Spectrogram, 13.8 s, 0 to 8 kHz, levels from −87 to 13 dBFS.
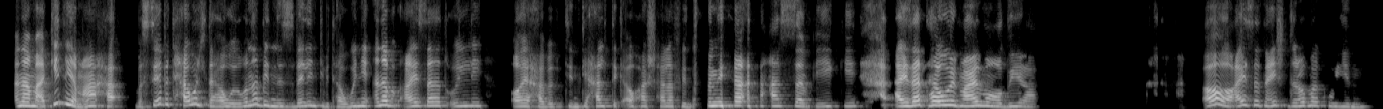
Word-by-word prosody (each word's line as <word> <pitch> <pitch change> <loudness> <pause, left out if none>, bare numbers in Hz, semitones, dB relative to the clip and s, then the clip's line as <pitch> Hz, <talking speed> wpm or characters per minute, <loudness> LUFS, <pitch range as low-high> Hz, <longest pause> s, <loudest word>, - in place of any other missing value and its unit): أنا 285 +2 +6
ما 270 - +6
أكيد 440 +3 +1
هي 335 - +6
معاها 275 +1 +3
حق، 230 -3 -1
بس 210 +5 -7
هي 345 - +1
بتحاول 380 -2 0
تهوِّن، 225 0 -3
وأنا 280 - -1
بالنسبة 240 - -3
لي 275 - -2
أنتِ 265 -3 -5
بتهوِّني، 220 +5 -3
أنا 325 +4 +6
بابقى 310 - -7
عايزاها 275 +4 +1
تقول 255 -3 -9
لي: 270 +1 -5 0.3
"آه 225 - +2
يا 230 - +1
حبيبتي 210 0 -7
أنتِ 205 +2 -7
حالتِك 245 +1 -5
أوحش 240 +1 -6
حالة 225 0 -5
في 230 0 -11
الدنيا، 280 +7 +1
أنا 270 -2 0
حاسّة 260 -1 -2
بيكِ"، 235 +1 -11 0.5
عايزاها 265 +6 +8
تهوِّل 320 -1 +4
معايا 260 +3 +6
المواضيع. 235 -5 -3 1.7
آه، - - +5
عايزة 325 -1 -1
تعيش 295 +2 -3
دراما 275 +3 -4
كوين. 215 -7 -11
255 Hz, 180 wpm, -21 LUFS, 230-285 Hz, 1.7 s, عايزاها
